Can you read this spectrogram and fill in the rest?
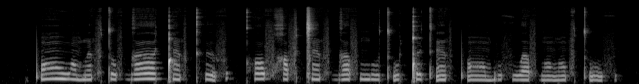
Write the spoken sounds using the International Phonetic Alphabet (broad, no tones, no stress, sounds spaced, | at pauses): pʼ ɔ̃ː w ɔ̃ b ɛ̃ f t o f ɡ ɐː ǃ ɛ̃ f kʰ ʏ f | kʰ ɔ f χ ɐ f ǀ ɛ̃ f ɡ ɐ f ŋ u tʼ u ǃ ʏ tʼ ɛ̃ f pʼ ɔ̃ː b u f w ɐ f ɡ ɔ̃ ɡ ɔ̃ f tʼ u f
